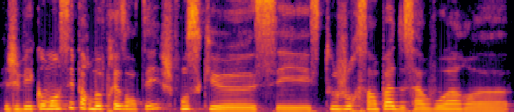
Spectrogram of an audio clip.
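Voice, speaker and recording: A woman in her twenties with a French accent from France hosts a personal, reflective podcast, talking in an informal, confiding way. Her warm, medium-pitched voice is steady and measured.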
